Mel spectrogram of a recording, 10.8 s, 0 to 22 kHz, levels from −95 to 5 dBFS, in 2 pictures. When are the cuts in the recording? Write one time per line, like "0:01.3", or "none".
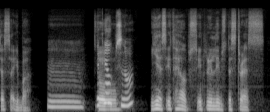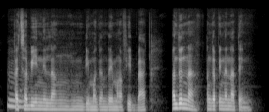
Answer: none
